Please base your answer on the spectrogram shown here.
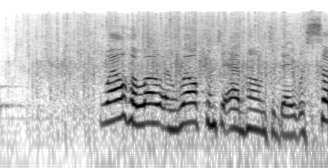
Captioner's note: audience claps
